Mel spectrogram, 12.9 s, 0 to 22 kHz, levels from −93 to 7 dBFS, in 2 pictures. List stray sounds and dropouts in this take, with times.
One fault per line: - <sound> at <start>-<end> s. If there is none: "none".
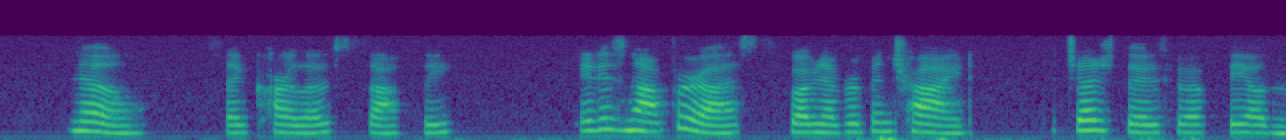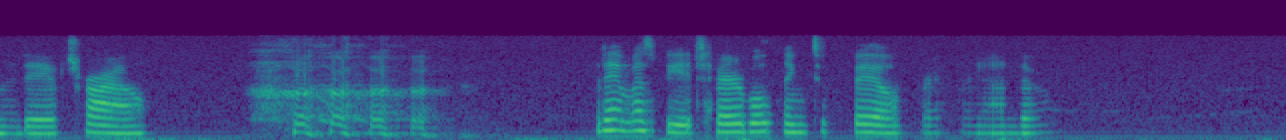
- laugh at 7.7-8.8 s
